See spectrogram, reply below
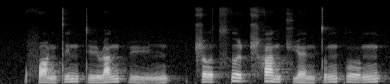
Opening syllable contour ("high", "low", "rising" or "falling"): low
